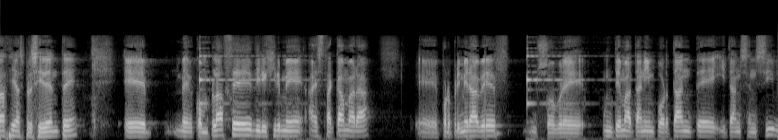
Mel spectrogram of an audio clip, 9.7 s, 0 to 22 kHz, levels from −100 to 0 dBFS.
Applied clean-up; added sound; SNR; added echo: neural mask model RNNoise.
